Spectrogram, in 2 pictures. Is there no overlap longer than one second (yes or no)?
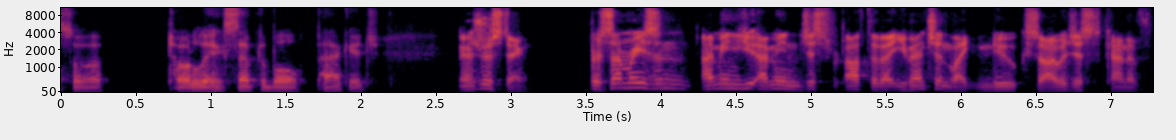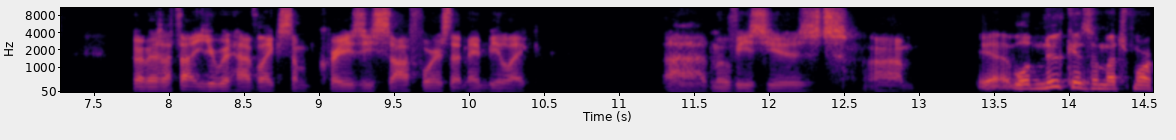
yes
